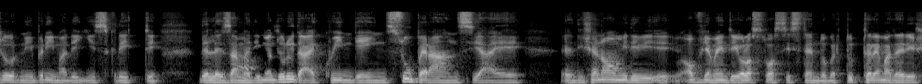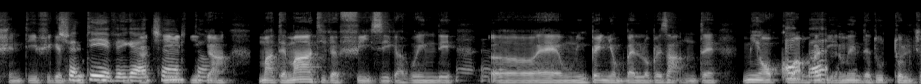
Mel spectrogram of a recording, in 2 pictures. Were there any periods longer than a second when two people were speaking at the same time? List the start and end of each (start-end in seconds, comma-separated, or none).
9.8-11.4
